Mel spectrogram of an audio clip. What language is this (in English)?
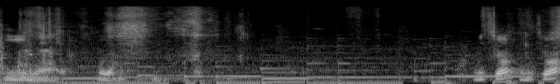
Japanese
